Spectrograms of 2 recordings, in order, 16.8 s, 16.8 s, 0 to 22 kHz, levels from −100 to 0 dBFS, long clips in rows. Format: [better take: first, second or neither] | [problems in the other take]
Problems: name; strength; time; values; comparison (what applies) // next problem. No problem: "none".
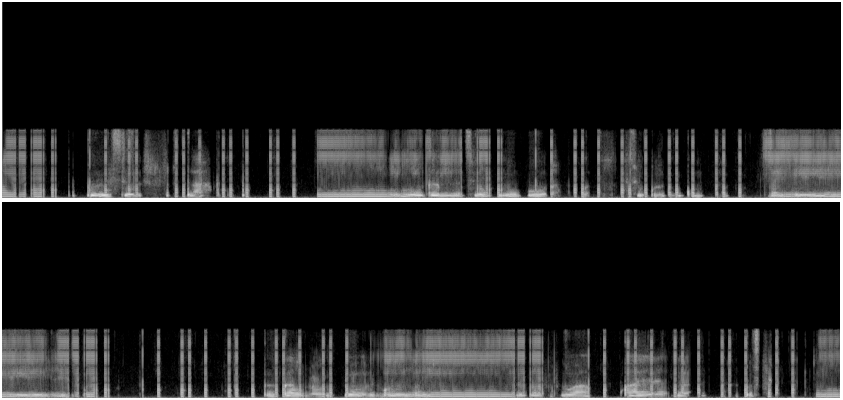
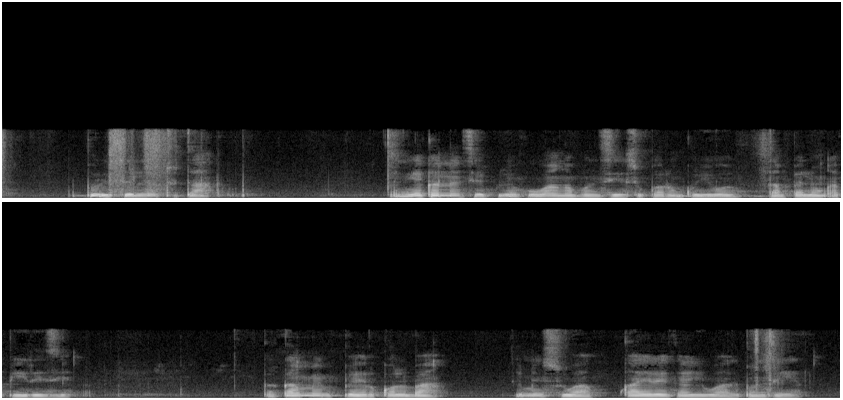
second | noise reduction (neural diffusion model UNIVERSE++)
